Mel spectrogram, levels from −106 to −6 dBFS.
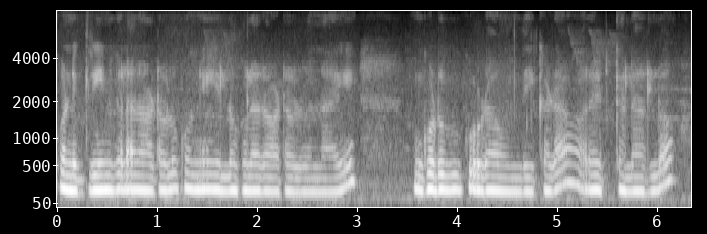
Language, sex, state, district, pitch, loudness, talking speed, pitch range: Telugu, female, Telangana, Mahabubabad, 180 Hz, -16 LUFS, 140 wpm, 175-185 Hz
